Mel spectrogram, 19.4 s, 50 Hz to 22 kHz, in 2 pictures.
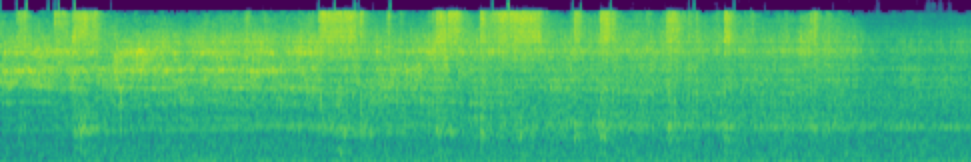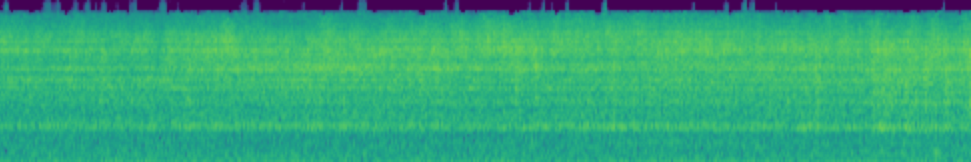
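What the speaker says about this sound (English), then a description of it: "you basically want to start foaming your milk right just barely underneath" A Profitec Pro 600 espresso machine steam wand frothing milk just under the surface, giving a loud, bright hiss with sputtering for about eight seconds, then easing into a steadier, softer roar.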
